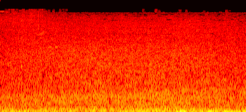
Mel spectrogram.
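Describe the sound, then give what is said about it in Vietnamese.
Steady outdoor seaside rush of wind and surf by a sign leading to the sea at Gò Cỏ village, a dense, even wash of noise with slight swells in loudness and no voices. “Thưa quý vị, đây là một cái câu khẩu hiệu ờ, trên tấm bảng dẫn ra biển ờ, nơi mà tôi và ờ,”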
